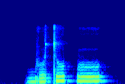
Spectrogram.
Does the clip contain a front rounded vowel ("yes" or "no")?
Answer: no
